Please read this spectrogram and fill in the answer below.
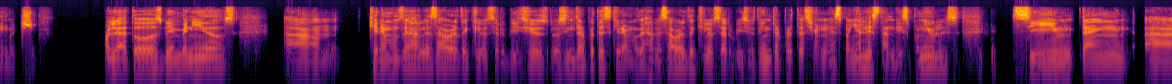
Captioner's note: speaking Spanish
